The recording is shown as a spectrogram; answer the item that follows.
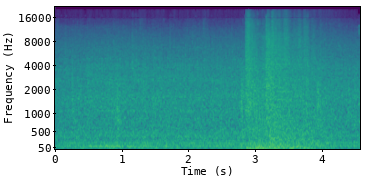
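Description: Tank cannon shots in World of Tanks, a tier 6 Sherman with a 105mm gun firing at a Ferdinand, heard as a continuous rumbling wash of distant battle with a heavier booming burst near the end.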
